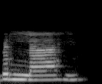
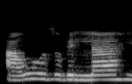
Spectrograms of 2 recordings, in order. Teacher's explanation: It's just a thin sound, billahi. Because we've got a kasra, we haven't got a fatha or dhamma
